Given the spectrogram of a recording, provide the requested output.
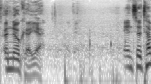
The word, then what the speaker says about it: Inoka: And so over here we're at Inoka, and is it pronounced Inoka? Yeah. So it's Inoka, yeah.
